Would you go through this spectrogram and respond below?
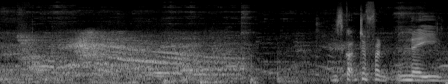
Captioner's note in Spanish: ruido de niños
